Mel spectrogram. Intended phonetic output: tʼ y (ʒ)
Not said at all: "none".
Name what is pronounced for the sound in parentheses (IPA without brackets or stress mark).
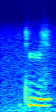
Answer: z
